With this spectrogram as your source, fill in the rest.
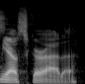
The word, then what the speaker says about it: Meowscarada: So we have uh, Meows Scarada. Is that how you say it? I think it's Meowscarada.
